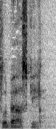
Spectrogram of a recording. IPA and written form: ləˈbaʊski (Lebowski)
